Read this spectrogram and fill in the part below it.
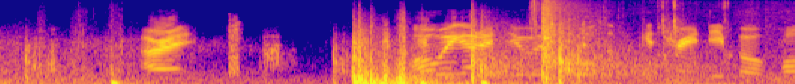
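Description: Gunfire in the video game Squad Ops, sharp shots including a loud close burst near the middle, mixed with voices talking over the firefight.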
